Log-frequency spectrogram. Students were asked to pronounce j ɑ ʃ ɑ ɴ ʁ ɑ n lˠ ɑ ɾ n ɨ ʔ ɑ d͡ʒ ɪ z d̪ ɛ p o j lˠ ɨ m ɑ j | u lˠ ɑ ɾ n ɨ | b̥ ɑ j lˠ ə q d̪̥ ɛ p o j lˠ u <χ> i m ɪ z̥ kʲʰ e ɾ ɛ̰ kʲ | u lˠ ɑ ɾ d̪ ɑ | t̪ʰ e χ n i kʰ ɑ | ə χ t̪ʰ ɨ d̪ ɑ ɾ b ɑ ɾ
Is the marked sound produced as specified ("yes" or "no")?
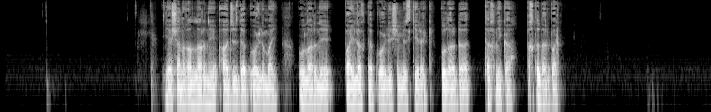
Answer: no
